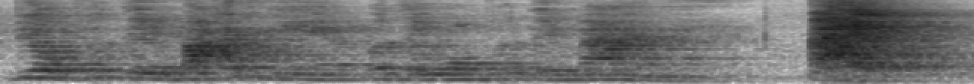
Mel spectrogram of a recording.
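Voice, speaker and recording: A woman's voice: fairly low pitch, a little fast, a bit bright, a little hiss or hum. A woman pastor preaching a conversational sermon, breaking into emphatic call-outs to the congregation. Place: large church sanctuary. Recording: echoey church hall from far off.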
